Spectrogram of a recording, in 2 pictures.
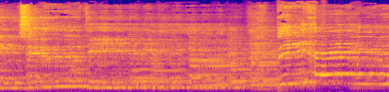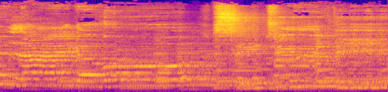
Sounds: music

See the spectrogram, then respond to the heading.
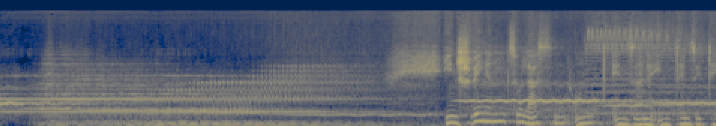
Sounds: speech

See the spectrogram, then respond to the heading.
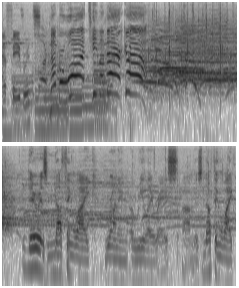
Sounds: outside, urban or man-made, speech, run, music

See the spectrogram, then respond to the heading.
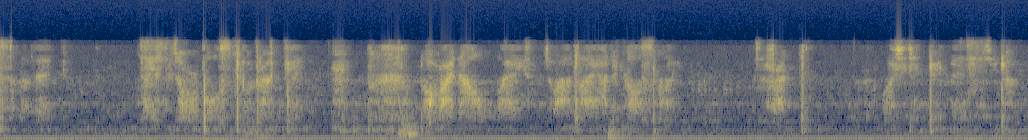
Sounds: speech

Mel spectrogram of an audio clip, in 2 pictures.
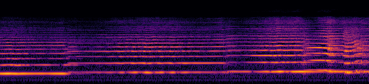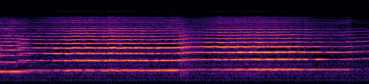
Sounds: musical instrument, music, fiddle

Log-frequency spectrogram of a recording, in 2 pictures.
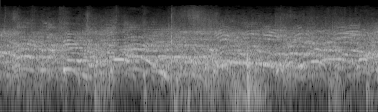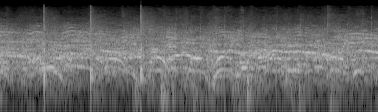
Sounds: inside a public space, slam, inside a large room or hall, speech

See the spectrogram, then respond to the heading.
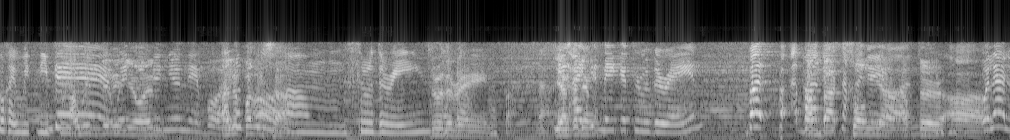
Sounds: speech, music

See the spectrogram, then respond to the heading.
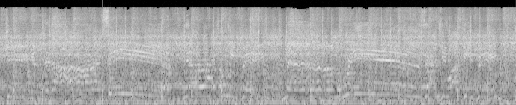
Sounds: punk rock, music

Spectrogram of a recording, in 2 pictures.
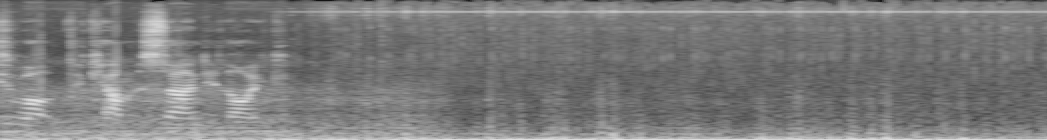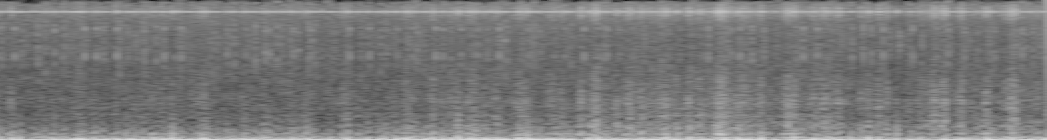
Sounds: speech, vehicle, car

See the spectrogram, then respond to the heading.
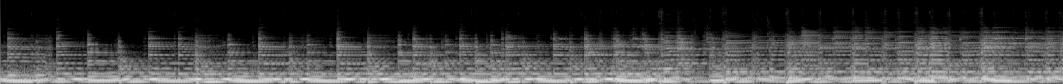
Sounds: music, distortion

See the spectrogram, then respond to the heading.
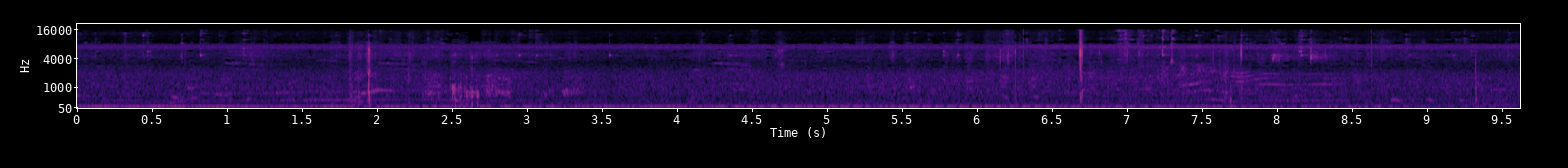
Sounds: dog, animal, pets, speech, outside, rural or natural

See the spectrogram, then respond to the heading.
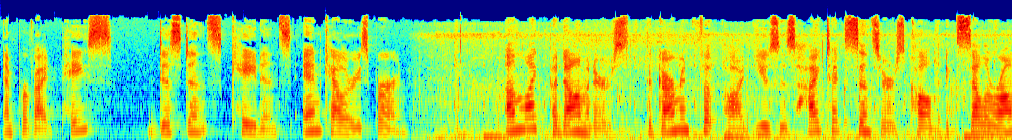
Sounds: speech, music

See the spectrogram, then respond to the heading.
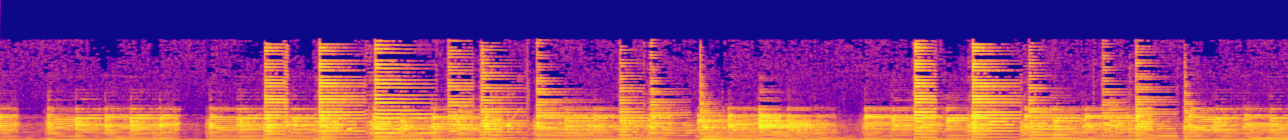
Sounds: music, plucked string instrument, guitar, acoustic guitar, musical instrument

